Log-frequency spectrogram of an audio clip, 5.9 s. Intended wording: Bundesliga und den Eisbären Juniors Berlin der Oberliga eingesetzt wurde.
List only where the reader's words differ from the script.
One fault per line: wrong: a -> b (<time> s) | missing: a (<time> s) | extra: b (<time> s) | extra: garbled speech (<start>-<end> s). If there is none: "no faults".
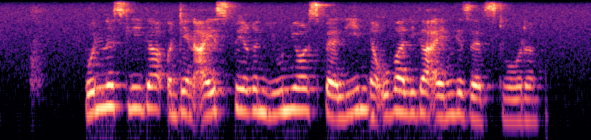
no faults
